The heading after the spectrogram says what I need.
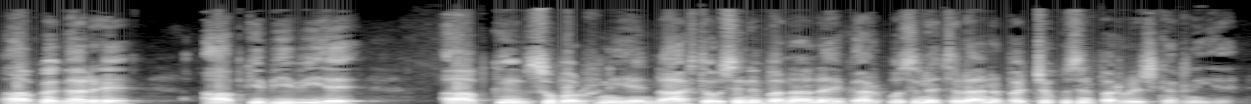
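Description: A man's voice: medium pitch, warm tone. A man, an Islamic scholar, answering a question in an emphatic religious lecture, reciting Arabic verses and asking rhetorical questions.

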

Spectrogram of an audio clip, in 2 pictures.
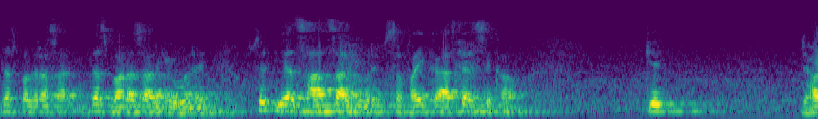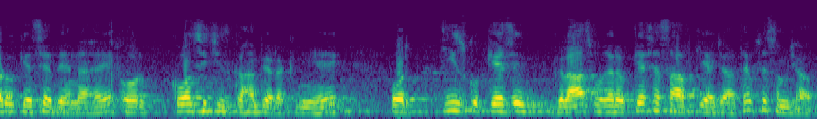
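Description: A man's voice: medium pitch, fairly even intonation, warm tone, roomy sound, highs cut off, a little hiss or hum. A man giving a sermon on parenting in a conversational way, acting out family exchanges and asking rhetorical questions. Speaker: preacher.

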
